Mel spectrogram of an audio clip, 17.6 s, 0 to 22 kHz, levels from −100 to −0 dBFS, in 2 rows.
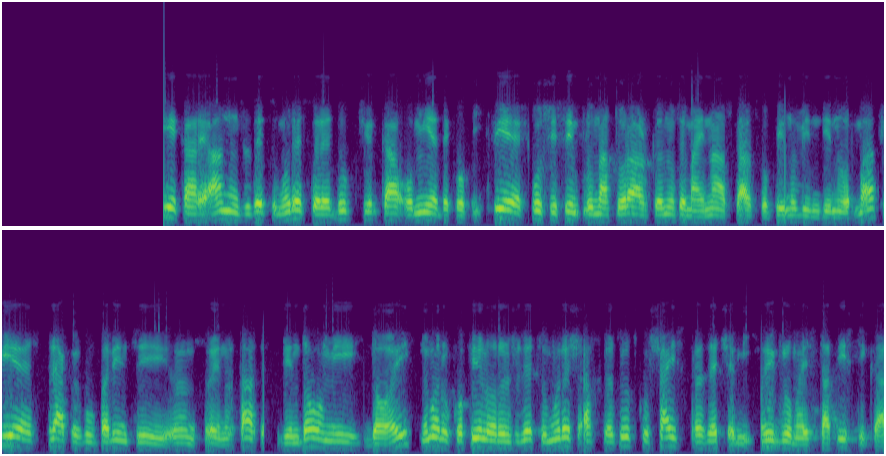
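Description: The clip has a cut-off start. From 0.0 to 1.62 s there is only digital silence. At 1.62 s the sound appears abruptly, already in progress. There is no natural attack and no fade-in. The capture or stream evidently began late, so the opening of the sound was never recorded. What remains jumps straight from dead silence into the middle of an event. The entry sounds hard and truncated rather than like a real beginning.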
